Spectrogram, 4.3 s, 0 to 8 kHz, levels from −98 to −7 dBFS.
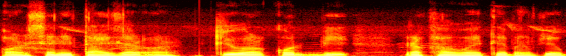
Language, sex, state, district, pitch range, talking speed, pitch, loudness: Hindi, male, Arunachal Pradesh, Papum Pare, 120-130 Hz, 170 wpm, 125 Hz, -13 LUFS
